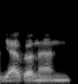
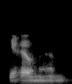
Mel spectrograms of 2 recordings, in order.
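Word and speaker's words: γέγονεν: But this first gamma, a gamma before an eh or an e sound, sounds like a y, kind of like a G-ish y sound, and it's more like a G, plain G sound when it's before an O or an A. So you'll hear yagonen, yagonen, that which was.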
